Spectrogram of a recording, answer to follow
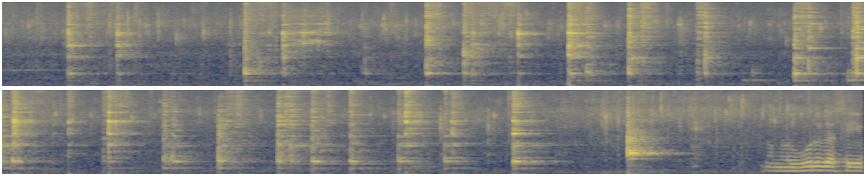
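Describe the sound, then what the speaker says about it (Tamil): Chopped bitter gourd fries with mustard seeds in a pan for a Kerala-style pickle, a soft sizzle under frequent scraping stirs of a spoon against the metal, with a few louder clatters near the end. "கடுகு வச்சுட்டு உடனே பாவக்காய் நறுக்கி வச்சு பாவக்காய் போடுறோம்."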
